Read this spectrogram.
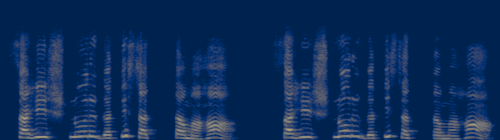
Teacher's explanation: स के ऊपर आघात दो त का उच्चारण अच्छे से करना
